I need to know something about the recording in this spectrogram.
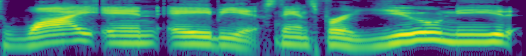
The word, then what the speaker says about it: YNAB: I use Y, and people always say, how do you pronounce that? It's YNAB.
